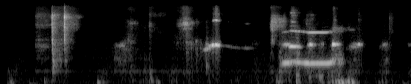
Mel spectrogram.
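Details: A local little owl in the UK, calling often, gives short, whistled, mewing notes, one sliding upward, then a steadier hooting tone. The call is likened to distant foxes. Scattered clicks and a few faint high chirps are heard, and the recording is poor.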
